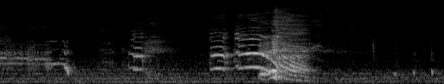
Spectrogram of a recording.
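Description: A high-pitched, excited squeal of delight, a cry that rises and then falls away, about two seconds in, after a brief held hum at the start.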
